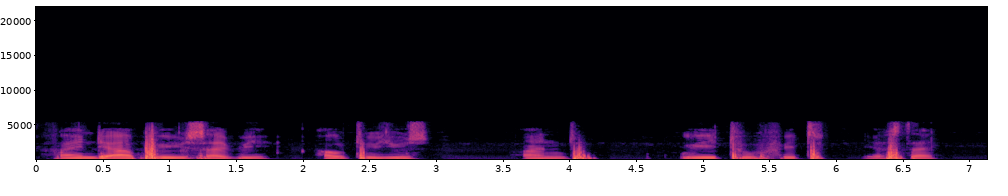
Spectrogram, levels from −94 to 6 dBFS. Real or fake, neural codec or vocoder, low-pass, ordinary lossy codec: real; none; 5.4 kHz; MP3, 48 kbps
